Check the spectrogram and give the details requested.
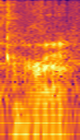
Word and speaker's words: chimera: very polite about it but corrected me that's pronounced uh chimera but nowadays like whenever i think about that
